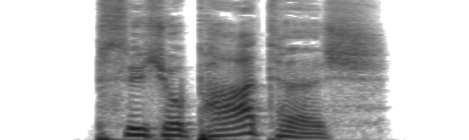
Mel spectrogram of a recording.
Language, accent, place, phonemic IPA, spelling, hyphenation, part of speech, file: German, Germany, Berlin, /psyçoˈpaːtɪʃ/, psychopathisch, psy‧cho‧pa‧thisch, adjective, De-psychopathisch.ogg
- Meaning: psychopathic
